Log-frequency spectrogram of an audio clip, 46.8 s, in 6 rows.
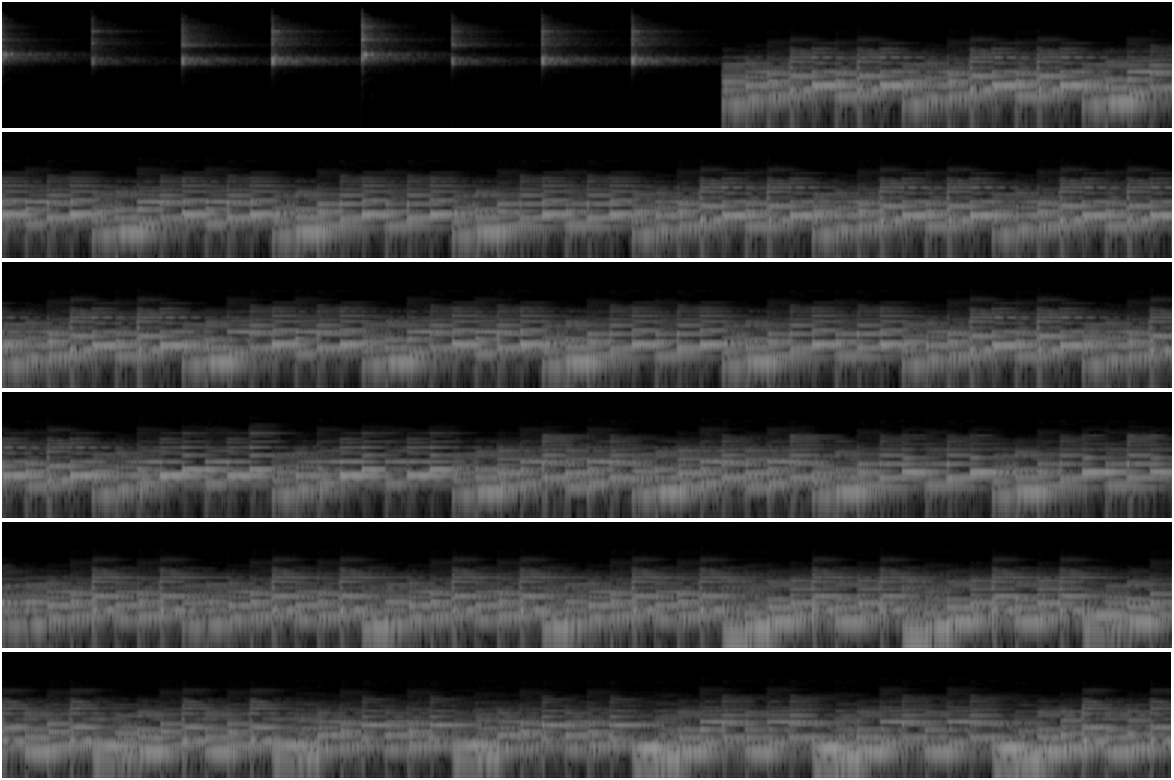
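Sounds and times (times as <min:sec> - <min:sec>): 
piano duet: 0:04.8 - 0:46.7.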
